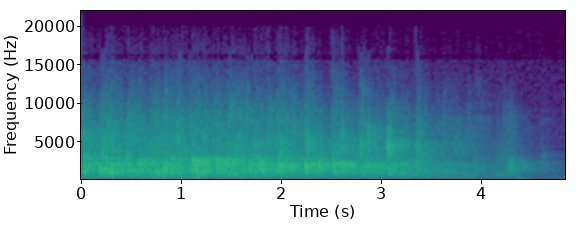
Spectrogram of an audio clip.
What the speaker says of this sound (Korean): 박수라도 한번 치겠습니다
